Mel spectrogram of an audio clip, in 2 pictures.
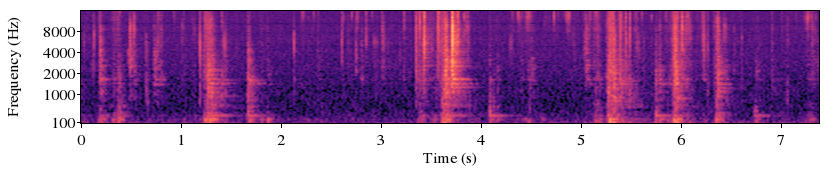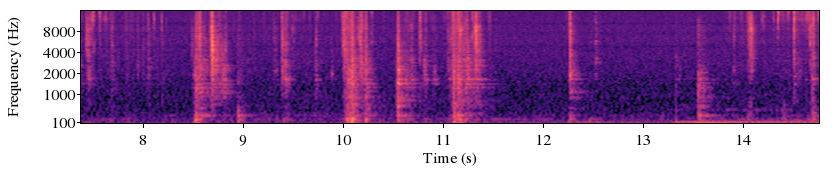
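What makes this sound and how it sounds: A solid pink bar of soap is scraped across the holes of a steel grater, with soap shavings curling through. Irregular bursts of bright, crisp rasping come in short strokes separated by quiet gaps. A steady low hum rises near the end.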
